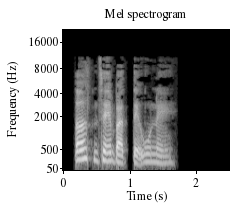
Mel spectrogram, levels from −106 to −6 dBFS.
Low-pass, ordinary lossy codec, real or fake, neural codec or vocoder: 10.8 kHz; MP3, 48 kbps; fake; vocoder, 48 kHz, 128 mel bands, Vocos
